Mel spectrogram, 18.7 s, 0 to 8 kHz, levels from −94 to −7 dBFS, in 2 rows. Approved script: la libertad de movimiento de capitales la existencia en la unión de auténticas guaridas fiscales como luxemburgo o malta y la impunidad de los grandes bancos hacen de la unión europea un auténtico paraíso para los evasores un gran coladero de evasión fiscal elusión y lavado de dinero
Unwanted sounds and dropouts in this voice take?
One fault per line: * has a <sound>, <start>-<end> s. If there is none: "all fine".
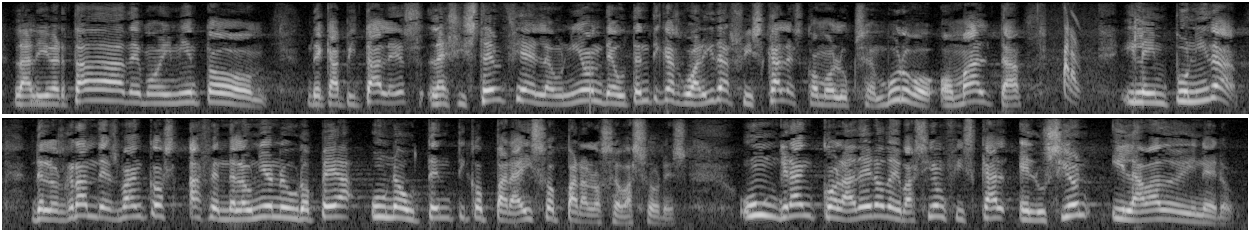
* has a chirp, 8.0-8.1 s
